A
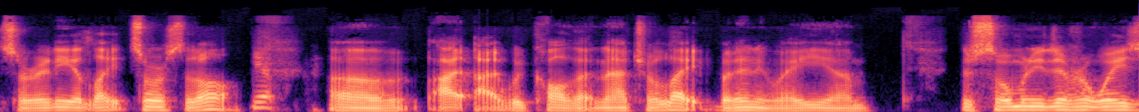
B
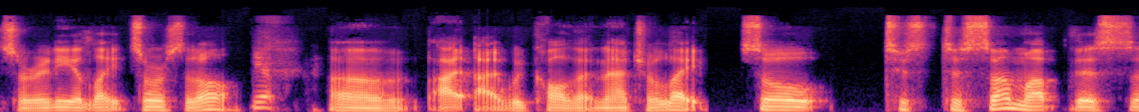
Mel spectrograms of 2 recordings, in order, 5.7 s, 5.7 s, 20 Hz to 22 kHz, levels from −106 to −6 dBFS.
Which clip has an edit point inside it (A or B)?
B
